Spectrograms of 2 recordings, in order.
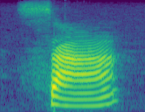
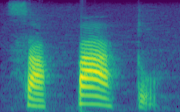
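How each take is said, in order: First: "Sa-pa-to" in three separate beats; long pauses between the syllables of "Sa-pa-to". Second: "sapato" as one word, slow, leaning on PA; stress on PA. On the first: Teacher dividing the word for pupils, syllable by syllable. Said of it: "a gente separa essa palavra". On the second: Teacher showing the stronger syllable, stress on PA. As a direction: hold the middle syllable of "sapato". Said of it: "A sílaba pronunciada com mais força". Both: Shown as a demonstration.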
